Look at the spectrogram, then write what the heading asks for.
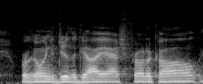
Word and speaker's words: Goyetche: do the gash protocol gy as is guy and Ash uh that's my name in case somebody doesn't know how to to say it or pronounce it that's how you do it it's really not but it's close enough um that's how I pronounce it myself but that's fine uh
